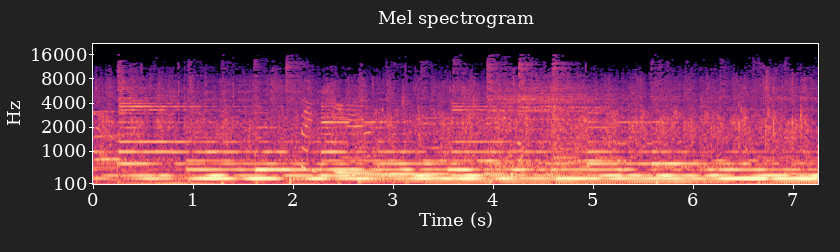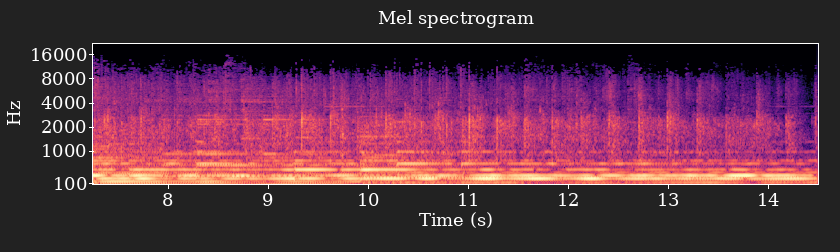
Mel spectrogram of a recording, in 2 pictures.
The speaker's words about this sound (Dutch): And I want you to give her a really big hand as she comes up here and speaks. Ik wil dat je een groot applaus geeft terwijl ze naar voren komt om te spreken.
